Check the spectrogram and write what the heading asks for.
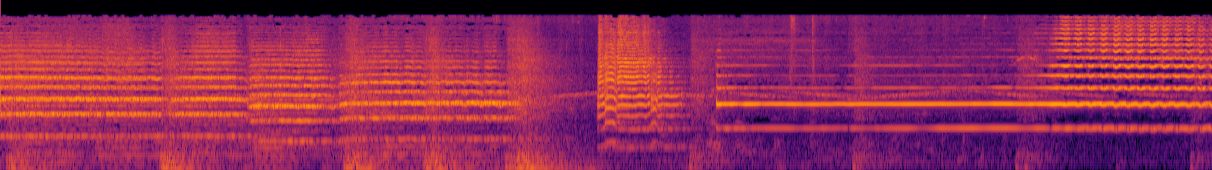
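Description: Cornetas y tambores procession band playing a marcha procesional: bugles in full harmony over regular bass-drum beats. About halfway through, the drums drop out and the bugles hold one long sustained note.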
